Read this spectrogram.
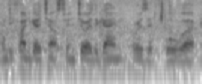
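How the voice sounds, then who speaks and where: A man's voice: fairly low pitch, little pitch movement, very fast. A man working as a reporter, narrating a documentary and asking interview questions. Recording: clear outdoor traffic noise.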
